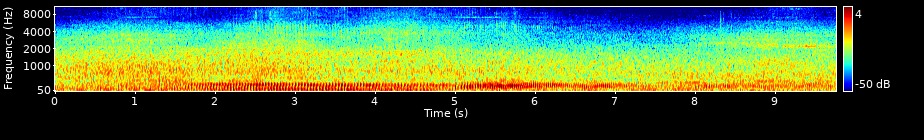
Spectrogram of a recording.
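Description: City street traffic: cars passing, with engine sound swelling about two seconds in and another engine rising in pitch about five seconds in.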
